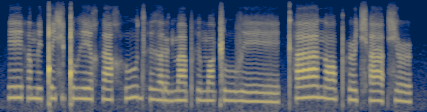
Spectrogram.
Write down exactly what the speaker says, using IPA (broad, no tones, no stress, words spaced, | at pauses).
eːhɐmeǃe ɕɘǃuɣeːχθaːχ huːd hɘɣɐɾə˞d ma pʰɘmɒǁuː veː | kʰaːnɒː pʰə˞t͡ɕʰaːʔ ɕə˞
